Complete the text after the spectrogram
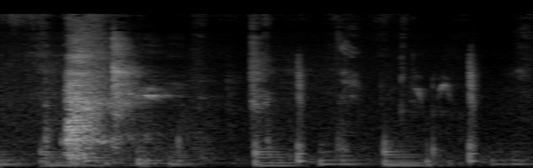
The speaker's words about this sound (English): I had to cough, y'all. And I was trying, I felt like I needed to hold in my cough because I felt like it would not be good quality if I coughed on the podcast. But I needed to let my cough go.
